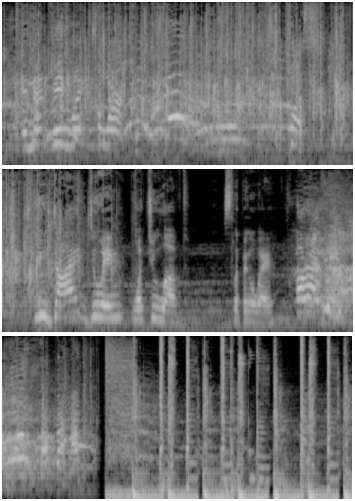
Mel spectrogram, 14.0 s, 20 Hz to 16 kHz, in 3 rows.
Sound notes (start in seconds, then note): 8.6 laughs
